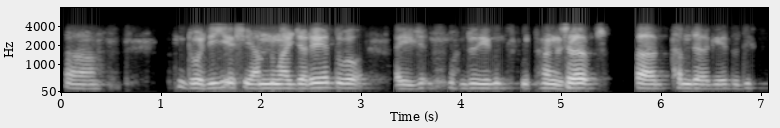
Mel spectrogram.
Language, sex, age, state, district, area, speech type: Manipuri, male, 60+, Manipur, Churachandpur, urban, conversation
